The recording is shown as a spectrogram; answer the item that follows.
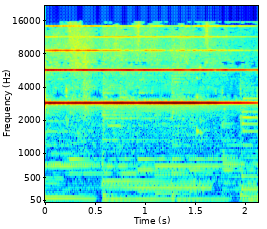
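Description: A steady, high-pitched electronic beep from a Hamilton Beach programmable slow cooker's control panel, held for the whole moment, as the cooker is set to cook on high. Background music plays under it.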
